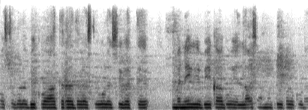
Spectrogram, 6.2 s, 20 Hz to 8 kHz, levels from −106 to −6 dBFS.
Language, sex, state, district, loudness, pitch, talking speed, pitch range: Kannada, female, Karnataka, Bijapur, -17 LUFS, 225 Hz, 95 wpm, 220-225 Hz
